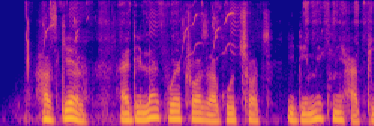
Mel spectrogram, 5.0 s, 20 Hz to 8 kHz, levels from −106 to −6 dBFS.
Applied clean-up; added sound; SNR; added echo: neural mask model Resemble Enhance denoiser.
